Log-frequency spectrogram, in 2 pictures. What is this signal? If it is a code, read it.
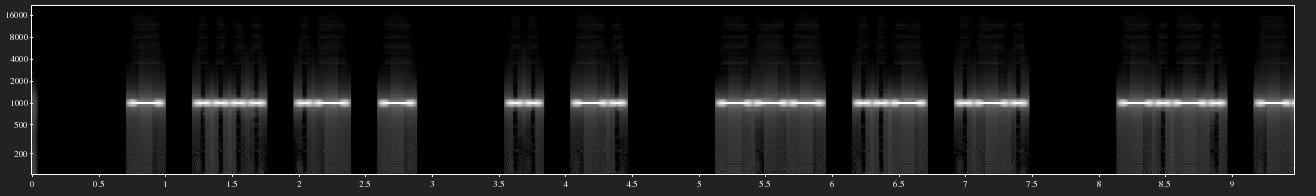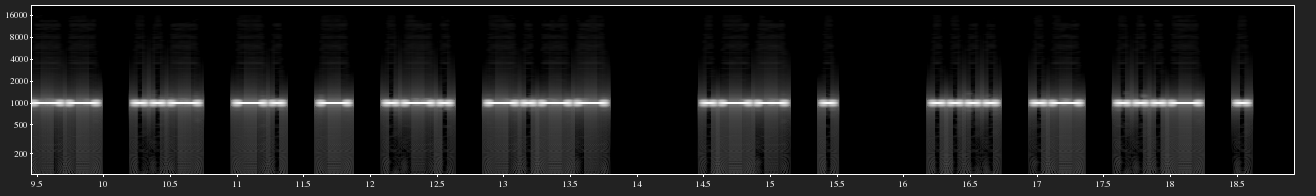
Morse code, heard as a keyed tone, about 18 wpm, spaced as for 15 wpm, 1000 Hz. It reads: THAT IN OUR COUNTRY WE HAVE
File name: qotdfiles / 15wpm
